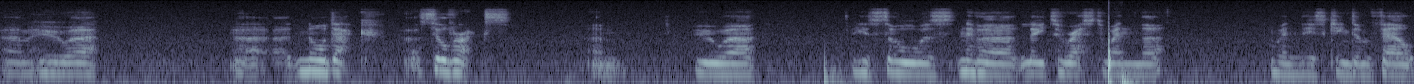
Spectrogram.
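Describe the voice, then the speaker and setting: A man does a raspy, put-on character voice with a fairly high pitch and monotone, flat intonation. He speaks very slowly with long, frequent pauses over clear background noise. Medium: actual play. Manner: stammering, hesitant.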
